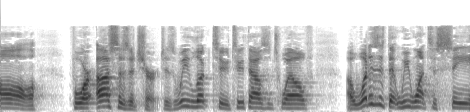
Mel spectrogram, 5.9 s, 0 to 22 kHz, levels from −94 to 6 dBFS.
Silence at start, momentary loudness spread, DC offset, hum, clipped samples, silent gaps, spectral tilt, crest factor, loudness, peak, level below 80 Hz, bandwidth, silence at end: 0 s; 12 LU; under 0.1%; none; under 0.1%; none; -4.5 dB/octave; 18 dB; -23 LUFS; -4 dBFS; -70 dBFS; 8.8 kHz; 0 s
